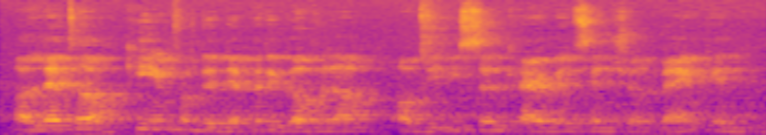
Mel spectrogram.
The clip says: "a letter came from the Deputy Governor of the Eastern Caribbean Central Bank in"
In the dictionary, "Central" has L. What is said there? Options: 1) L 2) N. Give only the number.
1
